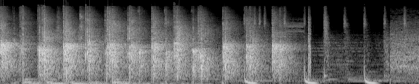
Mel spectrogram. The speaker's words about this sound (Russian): поэтому мы начинаем. Похлопаем.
